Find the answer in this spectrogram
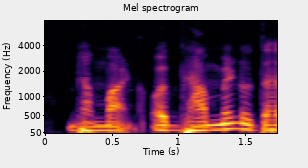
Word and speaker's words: ब्रह्मांड: इसकी स्पेलिंग है ब्राह्मण से रिलेटेड, लेकिन इसे ब्रह्मांड बोलते हैं, ब्रह्मांड।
